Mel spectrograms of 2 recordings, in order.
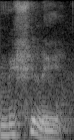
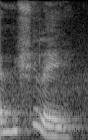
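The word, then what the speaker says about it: מִשְׁלֵי: O primeiro termo a ser analisado é o termo Michilé, cuja pronúncia não é Michilei, como anteriormente pronunciamos, mas sim Michilé com o Yud mudo.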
